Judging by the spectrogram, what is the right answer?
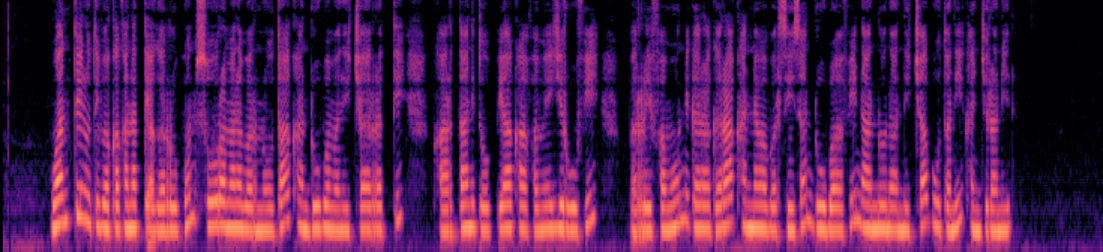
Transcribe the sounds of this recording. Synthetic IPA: wɐnt̪ɪnʊt̪ɪbɐkːɐkɐnɐt̪ːɪɐɡɐrːʊkʊnsuːɾɐmɐnɐbɐɾno̞ːt̪aːkɐnd̪uːbɐmɐnɪt͡ʃːaːɪrːɐt̪ːɪkʰaːɾt̪aːnɪt̪jo̞ːpʼːɪjaːkaːfɐme̞ːd͡ʒɪɾuːfɪ | b̥ɐrːe̞ːfːɐmo̞ːnːɪɡɐɾaːɡɐɾaːkʰɐnːɐmɐbɐɾsiːsɐnd̪uːbaːfɪnaːnːo̞ːnaːnːɪt͡ʃːaːbuːt̪ɐniːkɐnd͡ʒɪɾɐniːᶑɐ̥

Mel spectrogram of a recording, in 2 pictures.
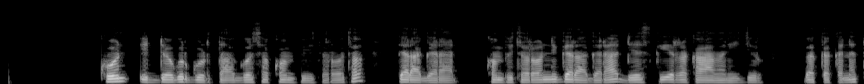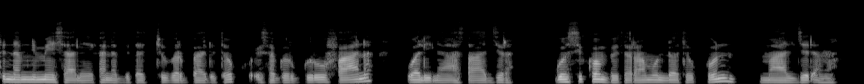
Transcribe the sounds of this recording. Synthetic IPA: kʊnɪd̪ːo̞ːɡʊɾɡʊɾt̪aːɡɔsɐkɔmpuːt̪ɛɾoːt̪ɐ | ɡ̥ɐɾaːɡɐɾaːᶑɐ̥ | kɔmpuːt̪ɛɾo̞ːnːɪɡɐɾaːɡɐɾʔaːd̪eːskiɪrːɐkaːʔɐmɐniːd͡ʒɪɾʊ | bɐkːɐkɐnɐt̪ːɪnɐmnɪme̞ːʃaːle̞ːkɐnɐbɪt̪ɐt͡ʃːuːbɐɾbaːd̪ʊt̪ɔkːɔɪsɐɡʊɾɡʊɾuːfaːnɐ | wɐlɪnaːsaːd͡ʒɪɾɐ | ɡɔsɪkɔmpuːt̪ɛɾaːmʊlːɐt̪ʊkʊn | maːld͡ʒɛᶑɐmɐ

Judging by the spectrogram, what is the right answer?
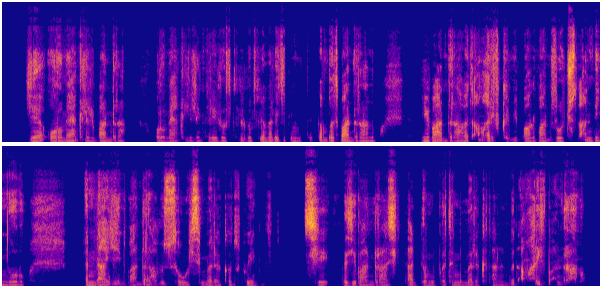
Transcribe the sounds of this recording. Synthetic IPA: jɛʔo̞ɾo̞mjakʰɨlːɨlband̪ɨɾa | ʔoɾo̞mjakʰɨlːɨlɨnkʰəlelo̞t͡ʃːkʰɨlːɨlo̞t͡ʃːləmələd͡ʒːɛt̪jɛmːit̪ʼːəkʼːəmbːət̪band̪ɨɾanəw | jɪhband̪ɨɾabət̪ʼa̰maɾifkʰəmːibːaluband̪ɨɾao̞t͡ʃːwʊst̪ʼa̰nd̪əɲːonəw | ʔɨnːajɪhɨnband̪ɨɾabɨzusəwo̞t͡ʃːsimːələkːət̪ʰʼu̥t̪wɔjn | seb̥əzːihband̪ɨɾasi̥t̪ʰːad̪ːəmubːət̪ɨnimːələkːə̥t̪ʰalːənbət̪ʼa̰maɾifband̪ɨɾanəw

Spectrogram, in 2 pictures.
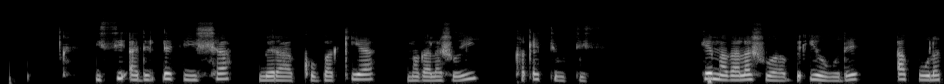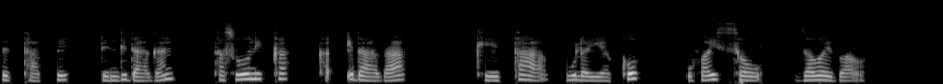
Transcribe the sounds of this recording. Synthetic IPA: ʔɪsːɪʔɐd̪ɪlʔːɛt͡ʃʼiːʃːɐ | mɛɾaːkʰːɔbɐkʼːɪja | mɐɡɐlɐʃɔj | kʰɐkʼɛt̪ːɪʊt̪ːis | hɛmɐɡɐlɐʃʊwaːbɛʔɪjoːwɔd̪ɛ | ɐpuːlɐt̪ɛt̪ʰːaːpːɛ | d̪ɛnd̪ɪd̪aːɡɐn | t̪ʰɐso̞ːnɪkːɐ | kʰɐkʼːɪd̪aːɡaː | kʰe̞ːt̪ːaːpuːlɐjjakʰːɔ | ʔʊfɐjsːɐw | zɐwɐjbaːwɐ̰

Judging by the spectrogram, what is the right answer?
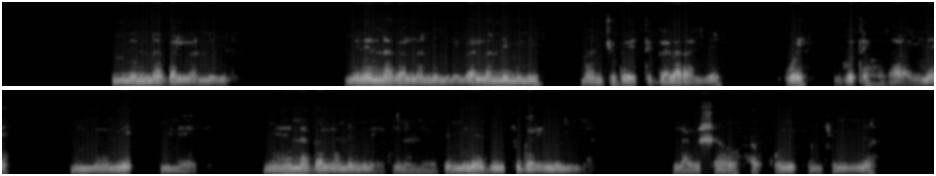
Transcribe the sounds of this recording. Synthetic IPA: mɪnɛnːɐɡɐlːɐnːɪmɪnɛ | mɪnɛnːɐɡɐlːɐnːɪmɪnɛ̰ɡɐlːɐnːɪmɪnɪ | mʔɐ̰nt͡ʃːʊbɛjːt̪ːɪɡɐlɐɾɐmɪnɛ | wɔj | ɡɔt̪ʼɛɦɔsaɾɐ̰mɪ̰nɛ | mɪnːenːɪ | mɪneːt̪ɪ̥n | mɪnɛnːɐɡɐlːɐnːɪmɪnḛːt̪ɪnʔɐ̰nːḛːt̪ɪ̰mɪnɛd̪uːt͡sːʊɡɐɾɪnːɪmɪnːɐ̰n | lɐ̰wɪ̰ʃːɐwhɐ̰kʼːʊ̰nːɪkʰɪnt͡ʃːʊnɪnːɐ

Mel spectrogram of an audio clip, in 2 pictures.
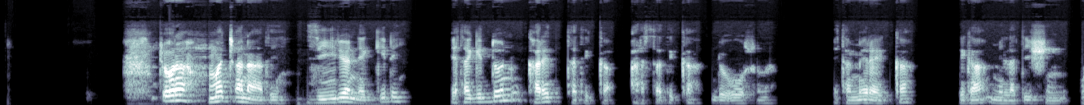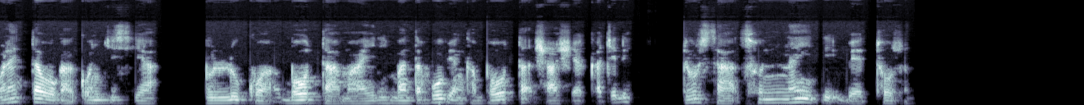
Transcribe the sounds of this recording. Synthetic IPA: t͡ʃʼɔɾɐmɐt͡ʃʼːɐnaːt̪ɪziːɾɪjɐnɛkʼːɪd̪ɪ | ɛt̪ɐɡɪd̪ːɔnkʰɐɾɛt̪ʰːɐt̪ɪkːɐɐɾsɐt̪ɪkːɐd̪ɛʔo̞ːsɔnɐ | ʔɛt̪ɐmɛɾɐjkːɐ | hɛɡamɪlɐt̪ɪʃɪnwɔlɐjt̪ːɐwɔɡa̰ːkʼɔnt͡ʃʼːɪsɪjaː | bʊlːʊkːʊwa̰ːbo̞ːt̪ːaːmaːjɪd̪ɪbɐnt̪ːɐɦuːpʼɪjɐŋkːɐbo̞ːt̪ːɐ̰ʃaːʃɪjɐkʰɐt͡ʃʼːɪd̪ɪ | d̪̥uːɾsaːsɔnːɐjd̪ɪbe̞ːt̪ʰːo̞ːsɔnɐ̥

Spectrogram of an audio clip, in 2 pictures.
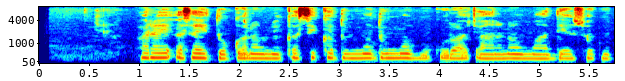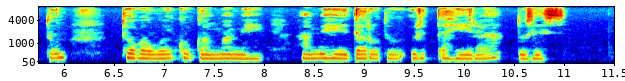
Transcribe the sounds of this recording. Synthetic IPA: hɐɾɐjɐsɐjt̪ɔɡːɐnɐwnːɛkʼɐsːɪkːɐd̪ʊmːɐd̪ʊmːɐbʊ̰kʼʊ̰ɾaːt͡ʃʼaːnɐnɐwmaːd̪ːɪjɐsɔkɪd̪̥ːɔn | t̪ɔɡɐwɔjkːɔɡɐmːɐmɛhɛ | hɐmɛɦeːd̪ɐɾɔt̪ɔɪɾt̪ʼːɐɦe̞ːɾaːd̪̥ɔs̬es

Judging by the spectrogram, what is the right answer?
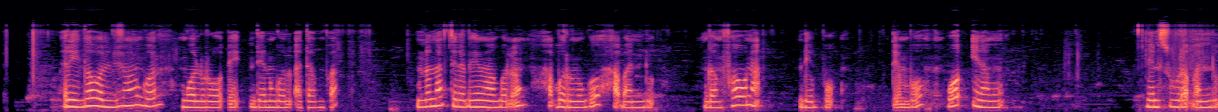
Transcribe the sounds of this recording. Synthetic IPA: ɾiɡawɔld͡ʒɔnɡɔl | ŋɡɔlɾɔɓɛndɛnŋɡɔla̰tampa | nɗɔnaftiɾabɛmaɡɔlʔɔ̰nhaɓoɾnuɡɔha̰ɓandu | ŋɡamfawna̰ | dɛbːɔ̰ | d̥ɛmbɔwoʔinamɔ | ndɛnsuːɾa̰ɓanːdu

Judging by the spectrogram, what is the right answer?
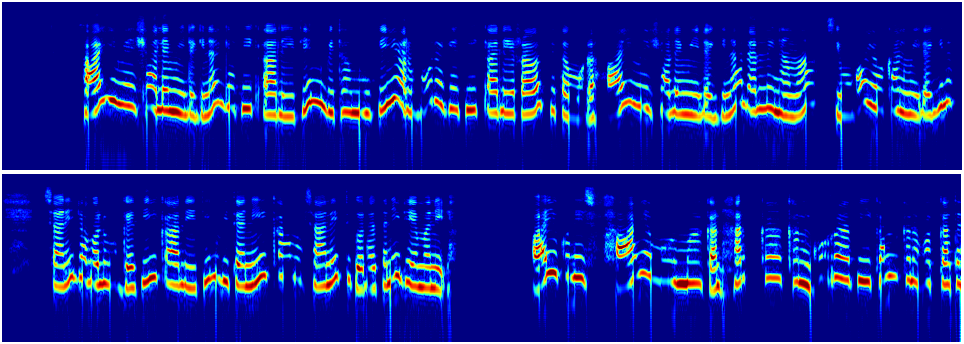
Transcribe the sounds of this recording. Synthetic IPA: faːjɪme̞ːʃaːleːmiːᶑɐɡɪnaːɡɐt̪iːkʼaːliːt̪iːnbɪt̪ɐmuːfɪɐlbuːɾɐɡɐt̪iːkʼaːliːɪrːaːwɔd͡ʒːɛt̪ɐmʊᶑɐfaːjɪme̞ːʃaːleːmiːᶑɐɡɪnaːᶑɐlːɪnɐmaːsɪmboːjo̞ːkaːnmiːᶑɐɡɪnɐɪsaːniːd̪ɐbɐlʊfɡɐt̪iːkʼaːliːt̪iːnbɪt̪ɐniːkʼaːmɐɪsaːniːt̪ːɪɡɔᶑɐt̪ɐniːd̪e̞ːmɐniːᶑɐ̥ | faːjɛkʊnɪshaːjɐmɔɾmaːkɐnhɐɾkɐkɐŋɡʊrːaːfɪkɐŋkɐnɐfɐkːaːt̪ɐn

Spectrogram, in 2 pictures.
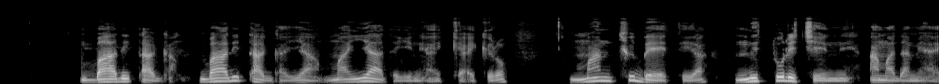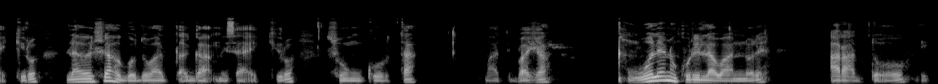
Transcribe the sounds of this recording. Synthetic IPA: baːd̪ɪt̪ʼɐɡɐ | baːd̪ɪt̪ʼɐɡːɐjaːmɐjːaːt̪ʰɛjɪnːɪhɐ̰ɛkːɪja̰ɛkːɪɾɔ | mɐnt͡ʃːʊbe̞ːt̪ːiɾɐ | mɪt̪ːʊɾɪt͡ʃːinːɛɐmɐd̪ɐmɪha̰ɛ̰kːɪɾɔlɐwɛʃahɡɔd̪ɔwat̪ʼɐɡaʔmɪsa̰a̰ɛ̰kʰːɪɾɔ | sʊŋkːʊɾt̪ːɐ | mɐt̪ʼɪbɐʃɐ | wɔlɛnɔkʊɾɪlɐwanːɔɾɛ | ɐɾɐd̪ːɔʔoː

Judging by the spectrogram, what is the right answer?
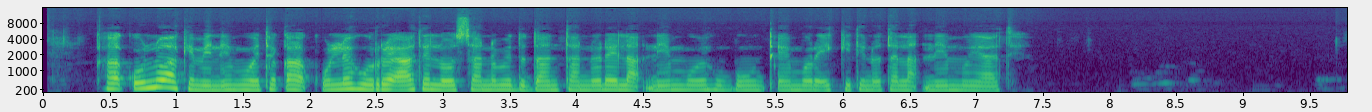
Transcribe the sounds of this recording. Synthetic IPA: kʼaːkʼulːʊakɛmɛnɛmɔjɛt̪ɛkʼaːkʼːulːɛɦʊrːɛaːt̪ɛlo̞ːsːɐnːɔbɛd̪ɔd̪ɐnt̪ɐnːɔɾɛlɐʔneːmːɔwɛɦʊbːʊʊnt̪ʼeːmːɔɾɛɪkːɪt̪ɪnɔt̪ɐlɐʔneːmːɔjaːt̪ʰɛ̥

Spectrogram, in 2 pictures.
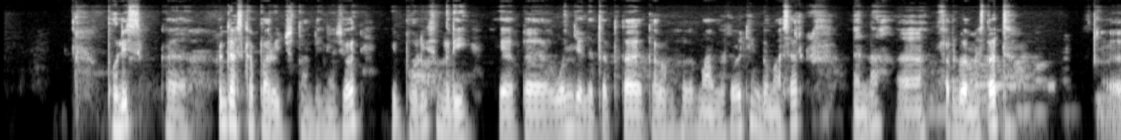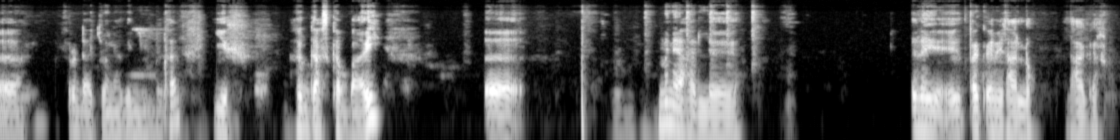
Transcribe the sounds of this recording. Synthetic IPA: pʰo̞liskʰəhɨɡːaskʰəbːaɾiwot͡ʃːu̥st̪and̪əɲːaws̬iho̞n | jpʰo̞lisɨŋɡɨd̪ih | b̥əwɔɲd͡ʒɛlːət̪ʼət̪ʼɨt̪ʰat̪ʼəɾumahβəɾt̪ʰawot͡ʃːɪnbəmasəɾ | ɨnːafɨɾd̪bəməst̪ʼət̪ | fɨɾd̪at͡ʃːɛwnjaɡəɲːɪbːət̪ʰaljɪh | hɨɡːaskʰəbːaɾi | mɨnjahɨl | t̪ʼːəkʼːəmet̪ʰalːəhu | ləhaɡəɾ

